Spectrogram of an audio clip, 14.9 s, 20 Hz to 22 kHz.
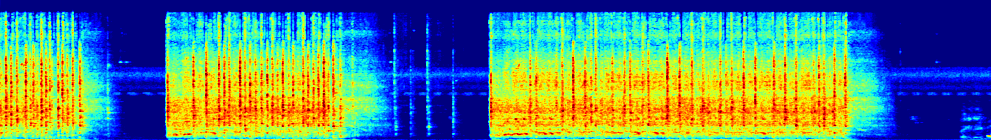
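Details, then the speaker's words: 1974 Dodge Dart Swinger unknown small block V8, long-sitting, after fixing timing 180 out: catches and runs rough a few seconds, cuts out, fires again, then dies; out of fuel; fuel starvation. "Yeah, it's definitely out of go juice."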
